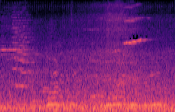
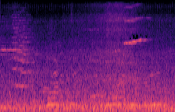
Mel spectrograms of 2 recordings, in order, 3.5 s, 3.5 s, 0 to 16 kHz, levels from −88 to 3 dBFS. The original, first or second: first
